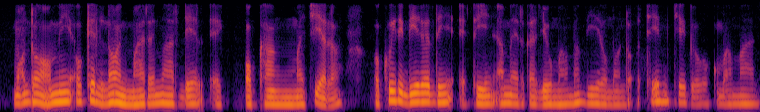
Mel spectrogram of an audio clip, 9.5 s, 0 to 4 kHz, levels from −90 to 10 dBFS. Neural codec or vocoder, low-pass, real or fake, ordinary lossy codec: codec, 16 kHz, 0.8 kbps, ZipCodec; 3.6 kHz; fake; none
